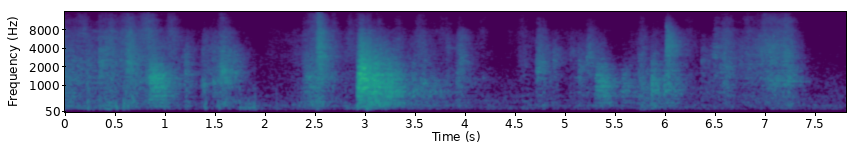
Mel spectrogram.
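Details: Ten-week-old Weimaraner puppies playing, three from a litter of seven: steady scuffles and knocks, with a few short harsh vocal bursts, one louder yelp-like bark near the middle.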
